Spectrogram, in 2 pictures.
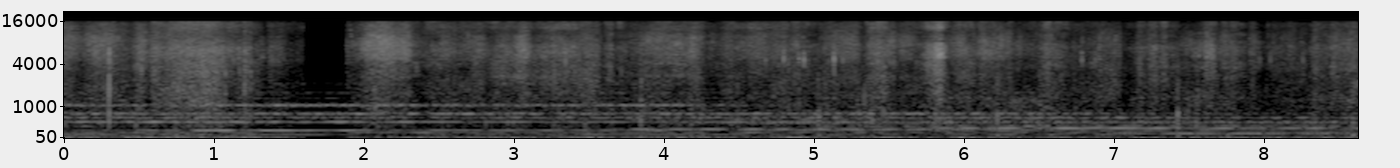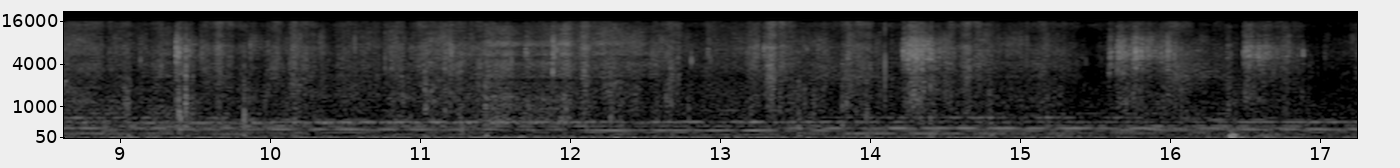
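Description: Background music of slow, sustained chords that shift every few seconds, with faint footsteps underneath. The sound cuts out for a split second about two seconds in.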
